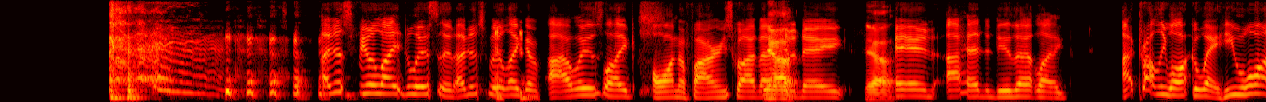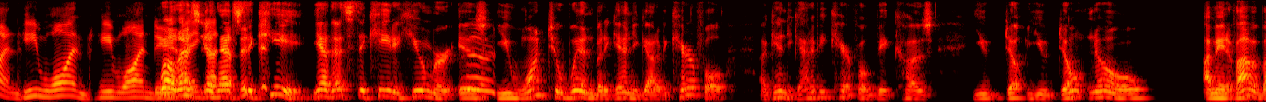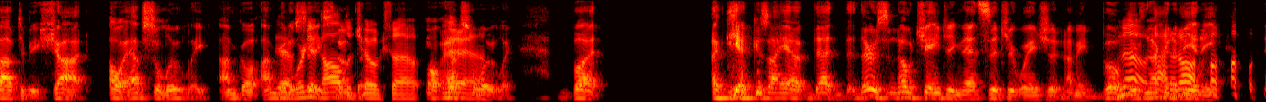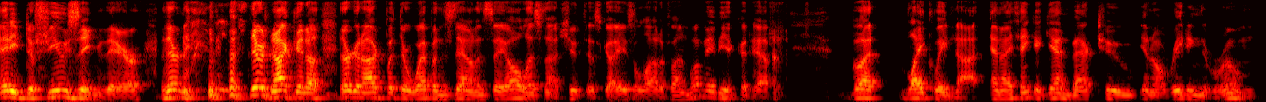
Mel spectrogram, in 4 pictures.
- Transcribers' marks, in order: laugh; other background noise; laugh; laughing while speaking: "nothing"; giggle; sigh; laughing while speaking: "yeah"; laughing while speaking: "again"; laugh; chuckle; laughing while speaking: "they're not gonna"; tapping
- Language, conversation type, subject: English, unstructured, How can I use humor to ease tension with someone I love?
